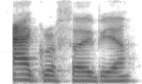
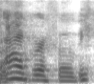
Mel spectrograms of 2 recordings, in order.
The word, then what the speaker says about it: agoraphobia: but talking about agoraphobia say it right agrophobia i think it's agoraphobia okay agriphobia the fear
